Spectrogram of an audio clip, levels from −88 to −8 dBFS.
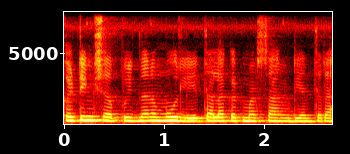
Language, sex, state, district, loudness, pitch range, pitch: Kannada, female, Karnataka, Chamarajanagar, -14 LUFS, 225-250 Hz, 240 Hz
